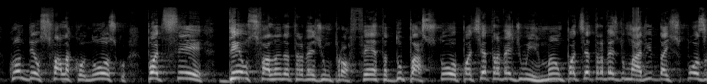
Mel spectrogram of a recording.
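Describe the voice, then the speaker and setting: A pastor preaching with a strikingly high voice that leaps up and down in pitch. He tells stories with animated energy and calls on his congregation to answer. He speaks into a handheld microphone in front of the church. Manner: storytelling, animated, laughs often, calls congregation to respond. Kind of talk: sermon. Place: church hall before a congregation.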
